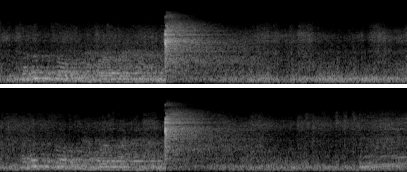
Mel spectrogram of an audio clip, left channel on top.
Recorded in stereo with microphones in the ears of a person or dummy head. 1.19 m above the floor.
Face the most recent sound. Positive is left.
turn(degrees=-5)  # may be behind; listen again after turning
